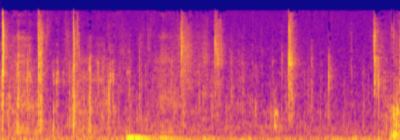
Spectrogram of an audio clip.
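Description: A person biting into and chewing a burger close to the microphone: a string of sharp, crunchy clicks and softer mouth sounds.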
